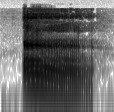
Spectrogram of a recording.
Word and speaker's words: un: without any doubt, but you've got to pronounce it like un. So it's what we call the nasal, so it goes in your nose, okay, un. So if you listen to me, you don't hear any N, okay, so it's just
